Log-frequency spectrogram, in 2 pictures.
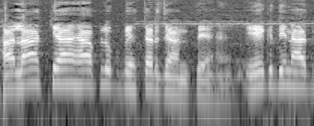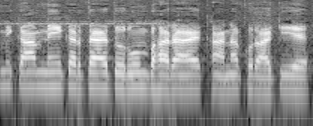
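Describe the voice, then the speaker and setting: A man's voice: high voice, moderate pace, sharp tone, slight background noise. A man, a local shopkeeper interviewed on the street, speaking earnestly about shops staying closed. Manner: earnest, agreeable, stresses his lost business. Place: outdoors on a city street.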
